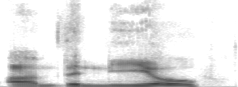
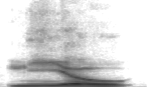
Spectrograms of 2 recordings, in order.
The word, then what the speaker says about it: NIO: It's not confirmed that they will ever be here, but the NIO line, the NIO, I think it's pronounced Neo.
